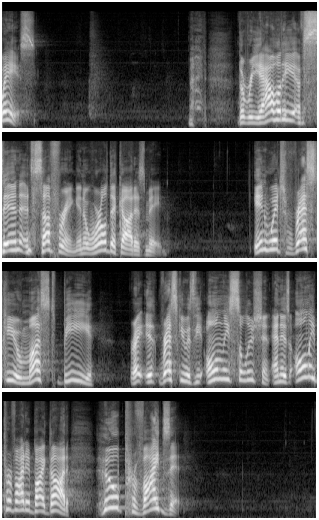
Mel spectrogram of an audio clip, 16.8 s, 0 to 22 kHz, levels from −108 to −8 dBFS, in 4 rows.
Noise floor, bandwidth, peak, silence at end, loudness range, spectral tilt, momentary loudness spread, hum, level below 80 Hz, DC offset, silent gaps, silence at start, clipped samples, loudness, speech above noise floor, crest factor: -78 dBFS; 16.5 kHz; -2 dBFS; 1.85 s; 4 LU; -2 dB/octave; 11 LU; none; -78 dBFS; under 0.1%; none; 0 s; under 0.1%; -20 LUFS; 58 dB; 20 dB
